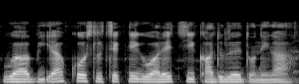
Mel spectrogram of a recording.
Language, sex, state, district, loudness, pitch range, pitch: Garo, male, Meghalaya, South Garo Hills, -16 LUFS, 115-130 Hz, 120 Hz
